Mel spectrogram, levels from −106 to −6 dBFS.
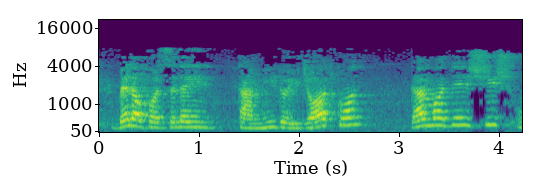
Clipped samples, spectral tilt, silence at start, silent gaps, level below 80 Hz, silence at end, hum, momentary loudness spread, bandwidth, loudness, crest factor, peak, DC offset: under 0.1%; -3.5 dB/octave; 0 s; none; -62 dBFS; 0 s; none; 10 LU; 8 kHz; -21 LUFS; 20 dB; 0 dBFS; under 0.1%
